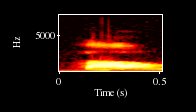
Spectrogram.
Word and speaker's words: bow: Bow rhymes with cow.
